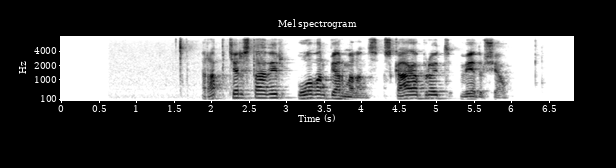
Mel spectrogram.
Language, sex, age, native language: Icelandic, male, 30-39, Icelandic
